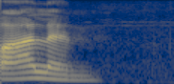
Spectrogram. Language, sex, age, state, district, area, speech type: Hindi, female, 18-30, Madhya Pradesh, Gwalior, urban, read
